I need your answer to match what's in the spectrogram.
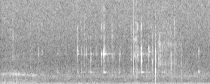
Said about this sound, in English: Let me take a sip. Hold on.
